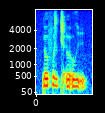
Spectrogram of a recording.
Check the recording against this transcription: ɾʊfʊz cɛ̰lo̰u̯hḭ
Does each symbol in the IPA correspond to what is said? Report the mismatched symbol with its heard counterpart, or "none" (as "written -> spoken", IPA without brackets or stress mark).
h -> ɣ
